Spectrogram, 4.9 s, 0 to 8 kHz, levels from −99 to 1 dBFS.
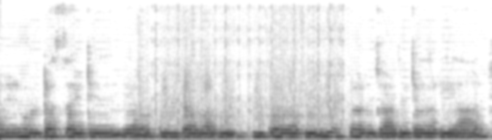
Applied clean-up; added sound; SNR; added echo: neural separator model SepFormer DNS4.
